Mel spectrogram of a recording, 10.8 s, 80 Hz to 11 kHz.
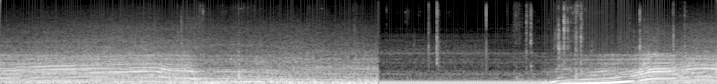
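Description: Genesis G70's 3.3-litre twin-turbo V6, heard from inside the cabin. It first pulls hard with an upshift about two and a half seconds in, then, after a cut, idles steadily at a standstill. About eight seconds in it revs up sharply and louder as the car launches from rest, with another upshift near the end.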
